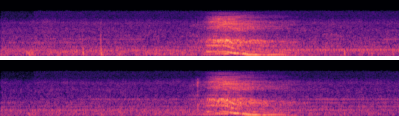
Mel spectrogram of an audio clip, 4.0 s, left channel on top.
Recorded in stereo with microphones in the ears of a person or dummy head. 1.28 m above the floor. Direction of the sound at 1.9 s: 25° right (ahead or behind).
